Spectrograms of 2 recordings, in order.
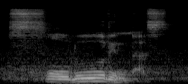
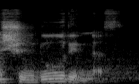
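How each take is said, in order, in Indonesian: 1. Konsonan pertamanya bunyi 's' yang tebal. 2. Konsonan pertamanya bunyi 'sh' biasa. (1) "tebalkan saja uh, sin yang tanpa titik" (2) "jangan syudurin nas"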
